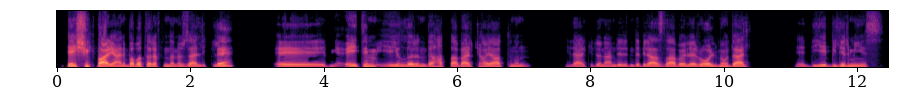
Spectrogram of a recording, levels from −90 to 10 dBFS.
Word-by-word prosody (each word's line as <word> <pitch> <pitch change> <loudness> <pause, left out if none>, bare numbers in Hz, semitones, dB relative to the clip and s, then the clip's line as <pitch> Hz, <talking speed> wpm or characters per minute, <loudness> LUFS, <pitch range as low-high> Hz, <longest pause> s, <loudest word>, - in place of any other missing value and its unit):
Teşvik 175 +6 +3
var 205 -6 +10
yani 130 0 +1
baba 155 +2 +5
tarafından 130 -1 -1
özellikle, 135 - 0 0.6
eee, 140 -2 0 0.3
eğitim 175 +5 0
yıllarında 165 -2 -1
hatta 150 -1 -3
belki 140 0 -1
hayatının 140 0 -3 0.5
ileriki 130 0 -7
dönemlerinde 130 0 -6
biraz 135 -1 0
daha 135 -2 +1
böyle 130 0 0
rol 135 0 +2
model, 135 0 +1 0.7
eee, 115 0 -14
diyebilir 130 +7 -2
miyiz? 125 - -5
140 Hz, 105 wpm, -22 LUFS, 130-155 Hz, 0.7 s, var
